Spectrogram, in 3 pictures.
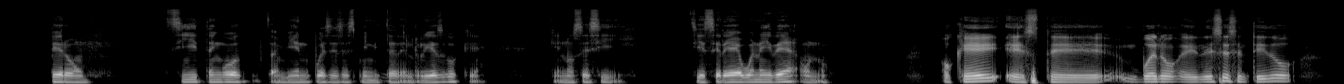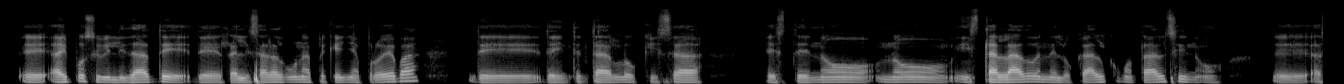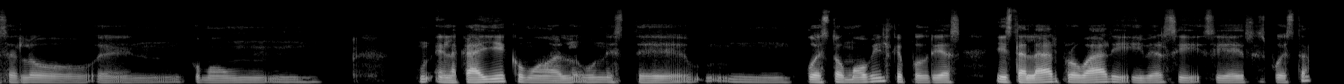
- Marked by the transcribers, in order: "sería" said as "serea"; other background noise
- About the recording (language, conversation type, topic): Spanish, advice, Miedo al fracaso y a tomar riesgos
